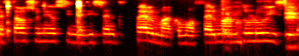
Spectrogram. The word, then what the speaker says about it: Thelma: ¿Es Thelma o Telma? ¿Cómo lo pronuncia su nombre? Tengo la costumbre de pronunciarlo en inglés, por eso tengo más mi mente en inglés que en español a veces. ¿Es Telma o Thelma? No, Thelma, aunque Thelma.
